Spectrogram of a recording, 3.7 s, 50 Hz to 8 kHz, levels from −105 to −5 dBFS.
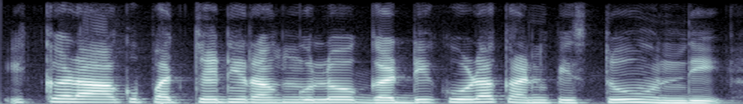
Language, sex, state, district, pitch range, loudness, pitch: Telugu, female, Telangana, Hyderabad, 190-215 Hz, -14 LUFS, 205 Hz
